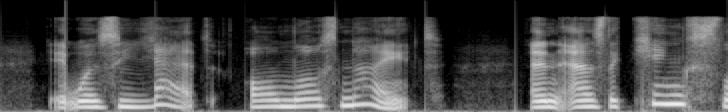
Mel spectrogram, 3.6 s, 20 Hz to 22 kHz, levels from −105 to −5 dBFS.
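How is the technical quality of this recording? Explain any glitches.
The speech is interrupted by a regular chain of skips at 0.33, 0.78, 1.23, 1.68, 2.13, 2.58 and 3.03 s. This is audio missing between chunks: roughly 50 ms is likely lost at each handover between half-second chunks, and the sides butt together. On a waveform, you'd see abrupt seams every 0.45 s; on a spectrogram, you'd see thin vertical discontinuities.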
